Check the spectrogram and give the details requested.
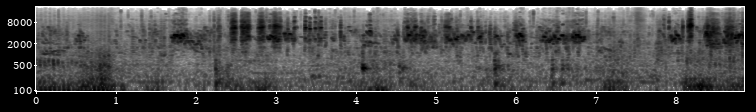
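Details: Budgerigars chattering and squawking in loud uneven bursts of harsh, scratchy chirps with brief whistled notes, after a quieter opening with a low rumble.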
